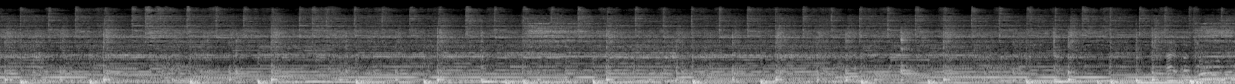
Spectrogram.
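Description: Live rock band playing an instrumental passage: hollow-body electric guitar, electric bass and drum kit together at a steady beat.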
